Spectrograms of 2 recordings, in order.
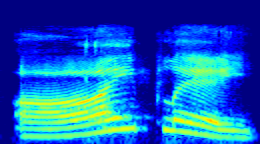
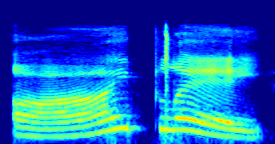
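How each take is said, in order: Both takes have the same delivery.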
